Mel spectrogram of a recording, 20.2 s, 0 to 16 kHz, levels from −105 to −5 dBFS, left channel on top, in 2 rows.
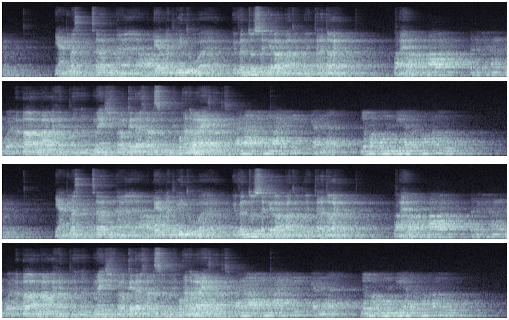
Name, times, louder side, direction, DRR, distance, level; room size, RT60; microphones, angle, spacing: voice 1, 1.1-4.3 4.6-6.8 7.9-8.2 10.3-14.5, equal, 20° left, -5 dB, 1.8 m, -23 dB
voice 2, 2.7-3.1 6.6-6.9 7.8-8.9 9.4-10.4 13.6-14.3 14.8-16.8 17.3-19.1, left 1 dB, 65° left, -11 dB, 2.2 m, -25 dB
13.0 x 7.5 x 4.2 m, 2.6 s
head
